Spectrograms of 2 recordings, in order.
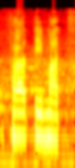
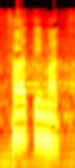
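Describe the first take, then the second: No difference in how they are said.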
